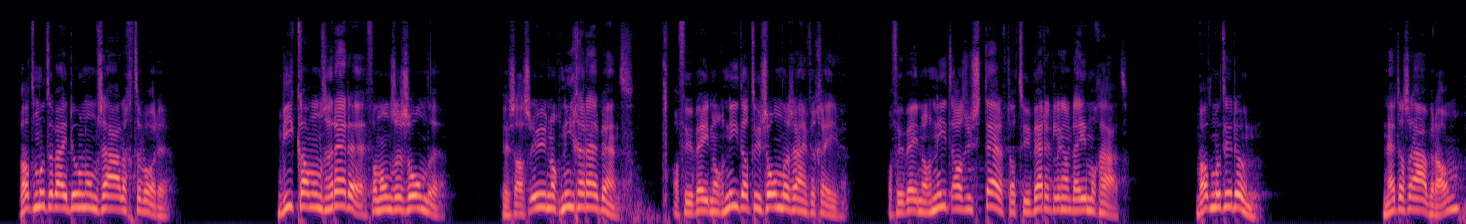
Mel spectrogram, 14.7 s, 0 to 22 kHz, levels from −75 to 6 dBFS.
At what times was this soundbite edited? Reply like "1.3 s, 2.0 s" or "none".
4.8 s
